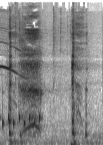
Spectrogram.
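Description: Two short, sharp cough bursts with a bright, dry quality, heard over background music in an advertisement.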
